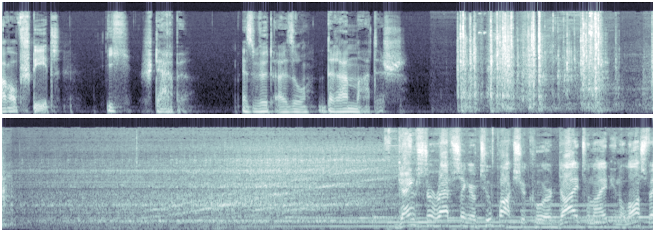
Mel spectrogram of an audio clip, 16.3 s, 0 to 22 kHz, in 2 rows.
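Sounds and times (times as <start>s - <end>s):
speech: 0.0s - 2.4s, 3.0s - 5.1s, 13.1s - 16.2s
plastic cassette clacking and rattling pushed into old cassette recorder: 5.7s - 8.4s
steady mechanical whir of cassette tape starting to run: 5.8s - 14.3s.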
